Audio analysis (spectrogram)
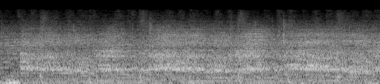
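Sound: stadium crowd roaring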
